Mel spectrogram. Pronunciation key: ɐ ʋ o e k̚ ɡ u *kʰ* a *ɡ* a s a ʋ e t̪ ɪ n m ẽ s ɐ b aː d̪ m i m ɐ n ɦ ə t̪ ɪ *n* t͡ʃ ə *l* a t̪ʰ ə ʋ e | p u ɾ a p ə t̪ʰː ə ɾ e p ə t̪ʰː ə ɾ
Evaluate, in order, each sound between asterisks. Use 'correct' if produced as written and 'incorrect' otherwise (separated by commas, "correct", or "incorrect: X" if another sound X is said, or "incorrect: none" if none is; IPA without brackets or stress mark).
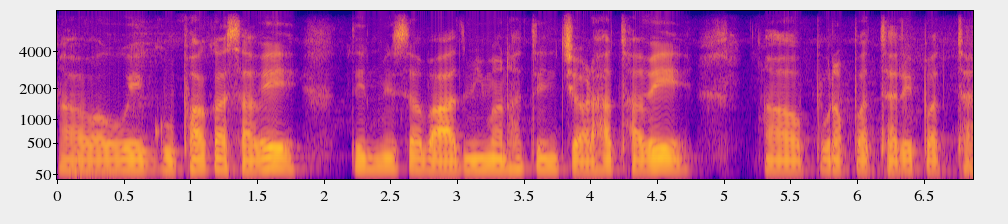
incorrect: pʰ, incorrect: k, correct, incorrect: ɽ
